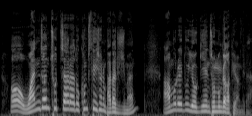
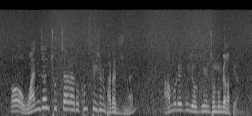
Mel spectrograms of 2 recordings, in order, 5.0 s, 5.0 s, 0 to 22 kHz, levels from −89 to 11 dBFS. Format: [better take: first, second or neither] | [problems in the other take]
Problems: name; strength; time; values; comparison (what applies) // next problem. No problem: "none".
first | hiss; loud; throughout; 9 dB below the speech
